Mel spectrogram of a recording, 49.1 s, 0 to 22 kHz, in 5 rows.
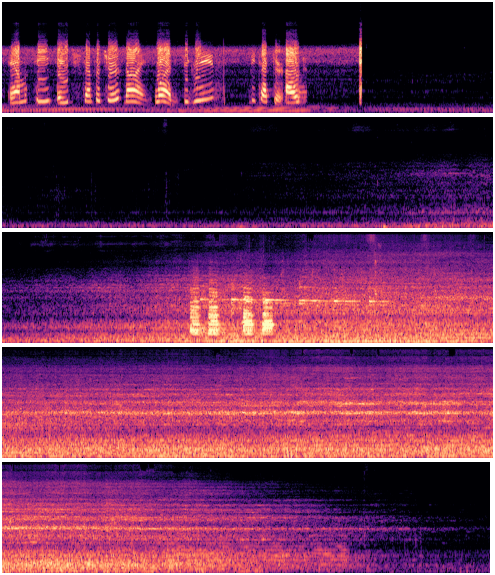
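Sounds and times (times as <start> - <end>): train wheels rumbling on rail: 7.7 - 49.0
high wheel squeal: 18.5 - 49.0
train horn blasts: 22.5 - 32.2, 42.3 - 47.7.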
